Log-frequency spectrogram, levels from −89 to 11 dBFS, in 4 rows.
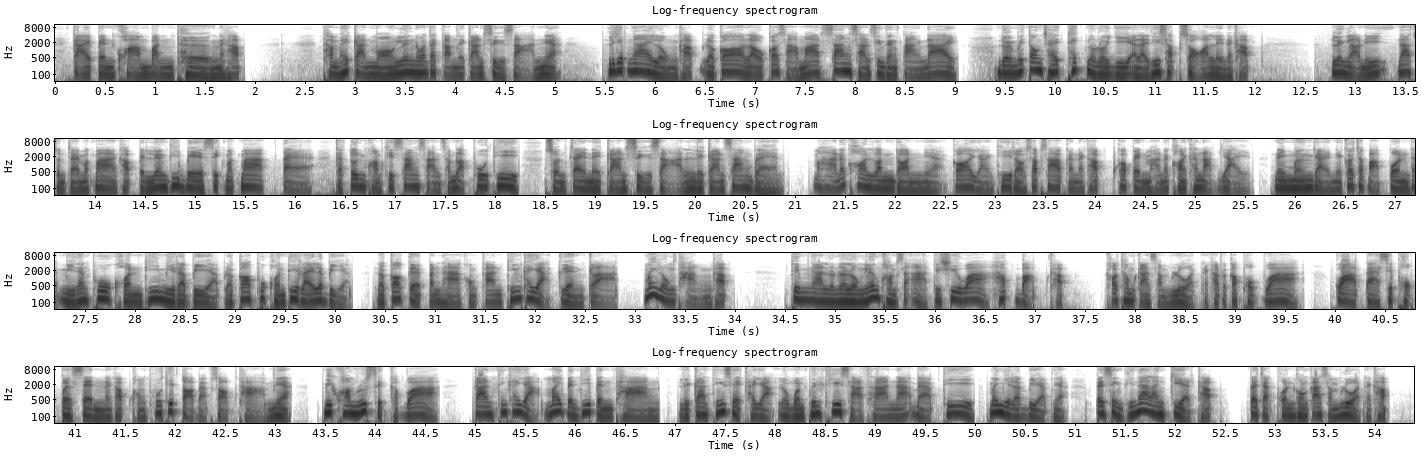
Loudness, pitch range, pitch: -19 LUFS, 95-120 Hz, 105 Hz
